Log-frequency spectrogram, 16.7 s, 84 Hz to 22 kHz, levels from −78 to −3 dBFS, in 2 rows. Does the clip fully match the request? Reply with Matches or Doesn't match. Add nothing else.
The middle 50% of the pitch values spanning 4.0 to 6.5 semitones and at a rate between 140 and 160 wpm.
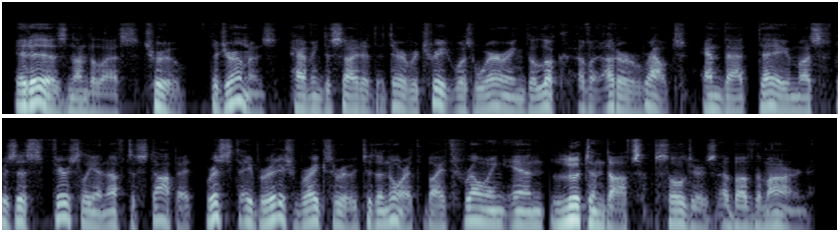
Doesn't match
